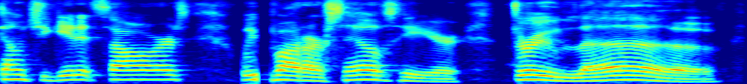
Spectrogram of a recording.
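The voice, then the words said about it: Poor put-on southern accent. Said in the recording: “My southern accent is horrible”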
